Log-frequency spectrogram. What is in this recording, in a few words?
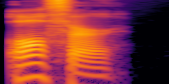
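"offer", American English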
